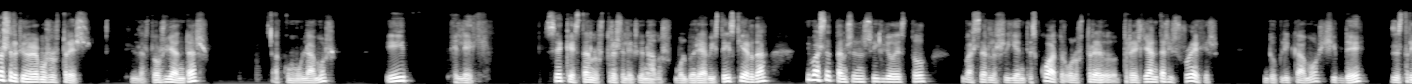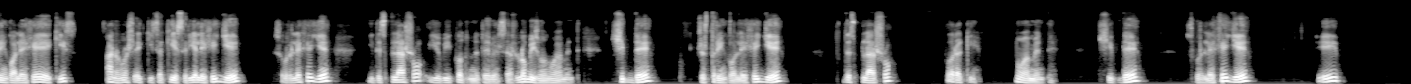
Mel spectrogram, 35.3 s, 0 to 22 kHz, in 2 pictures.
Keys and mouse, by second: 6.7-7.9 middle drag, 8.7 ctrl+KP_3, 10.6-11.2 shift+drag, 17.7 x, 22.9-24.9 drag, 26.9 y, 29.2 click, 32.5 y.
